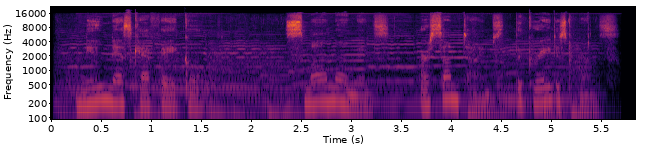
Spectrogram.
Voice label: female american english coffee comercial

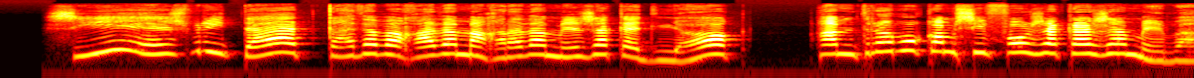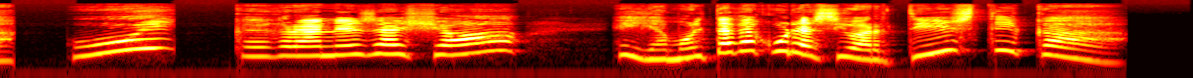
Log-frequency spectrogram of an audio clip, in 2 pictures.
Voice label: female catalan kids comercial

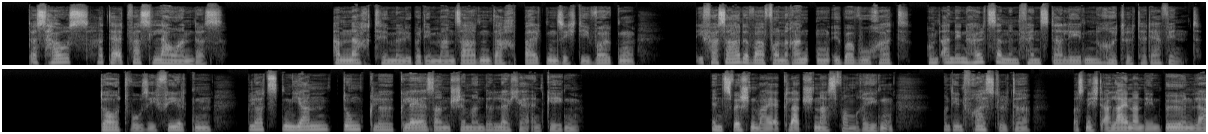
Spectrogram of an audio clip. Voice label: female german audiobook; ideasonora

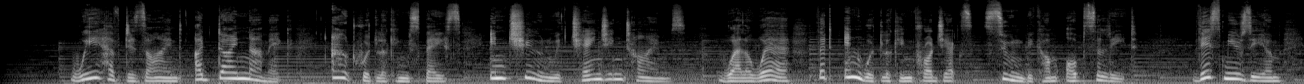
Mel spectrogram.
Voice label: female british english castle comercial; ideasonora

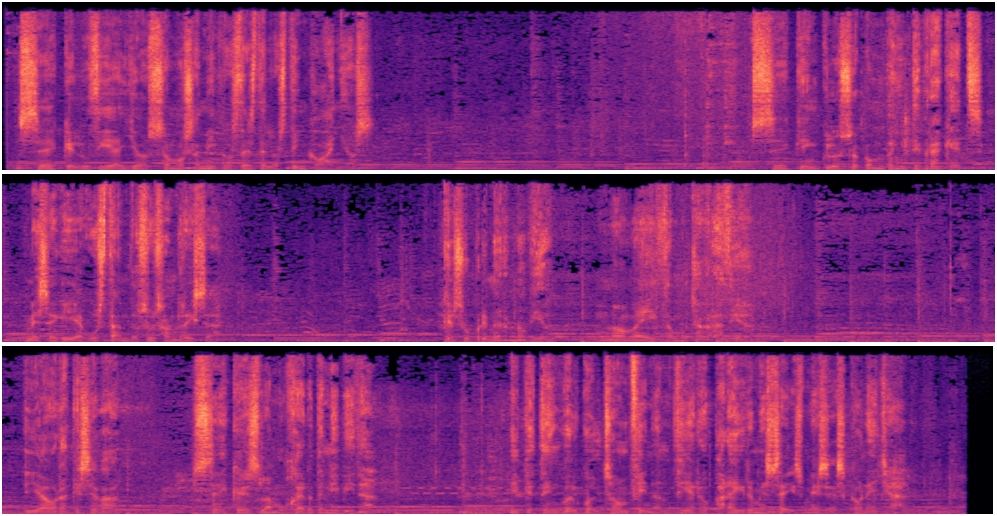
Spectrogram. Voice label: male spanish bank comercial; ideasonora

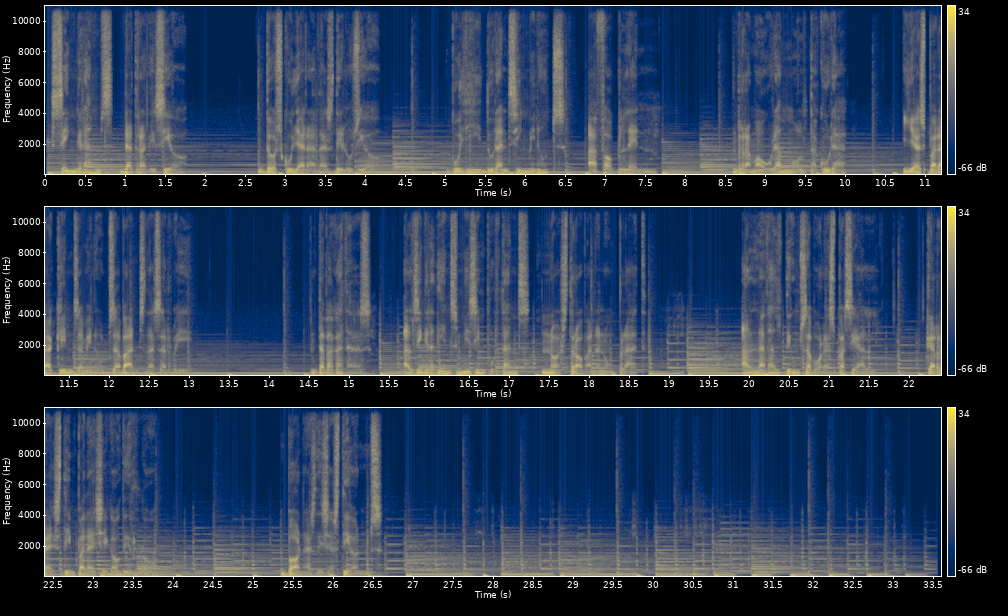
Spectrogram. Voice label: male catalan food comercial

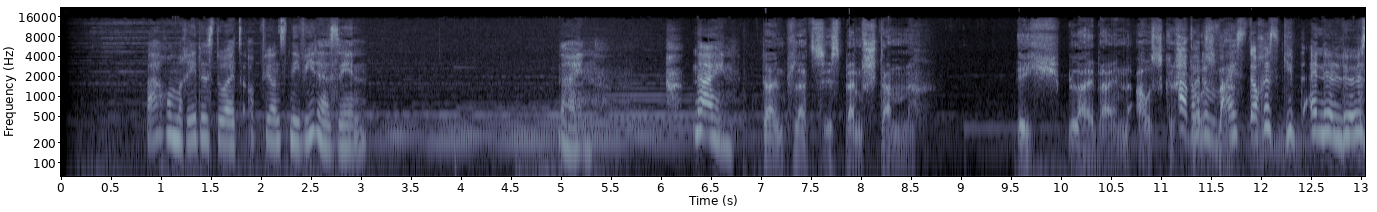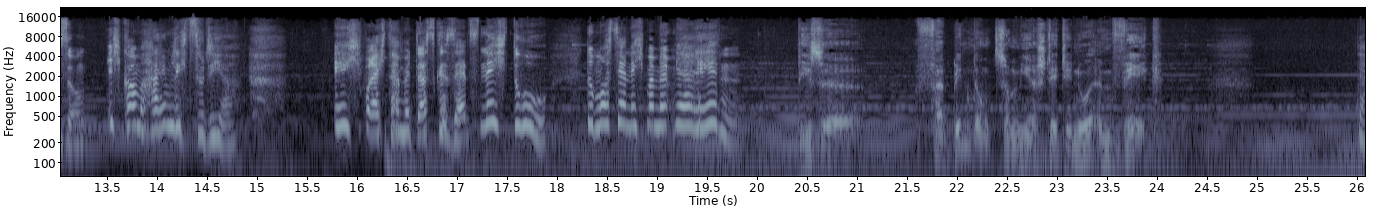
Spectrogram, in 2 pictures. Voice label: female german commercial; ideasonora

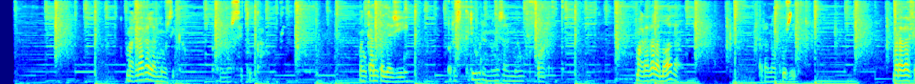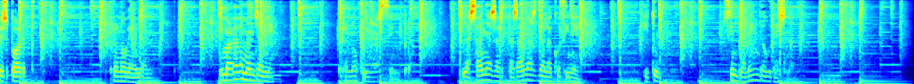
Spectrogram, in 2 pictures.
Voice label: female catalan food comercial; ideasonora

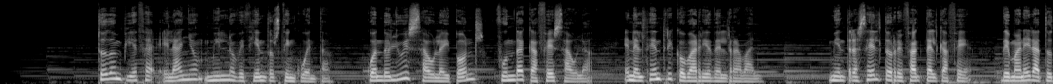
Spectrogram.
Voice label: female spanish documentary comercial; ideasonora

